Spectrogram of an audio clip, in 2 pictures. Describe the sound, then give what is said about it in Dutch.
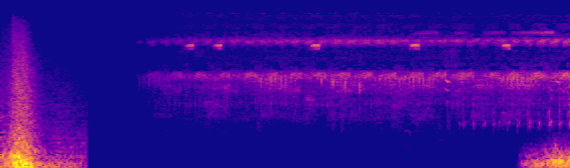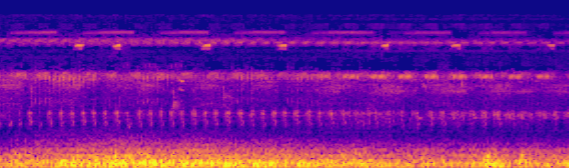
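Crickets chirp steadily in a forest, several high, shrill trilling layers with faint rhythmic pulses. After a brief sharp burst at the start, a low rushing noise rises underneath midway through and continues. No one speaks. “Alleen de krekels hoor je nog.”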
